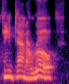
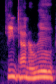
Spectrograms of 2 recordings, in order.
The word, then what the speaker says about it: Quintana Roo: And Rue, although I think it's really pronounced Quintana Roo, but I mispronounced it Quintana Roo,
